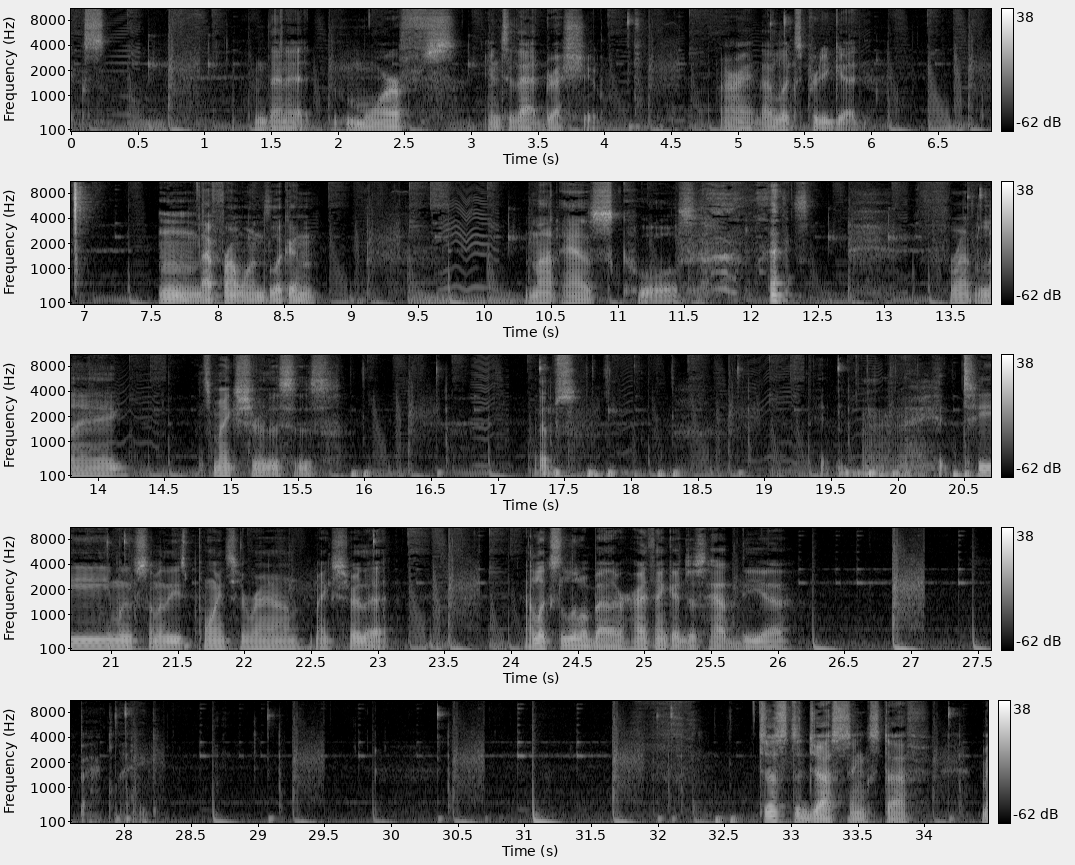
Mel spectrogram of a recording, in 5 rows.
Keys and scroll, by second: 15.9 t, 18.0 super+z, 18.2 super+t, 18.8 t, 20.4 super+t, 20.9 t, 32.4 t.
